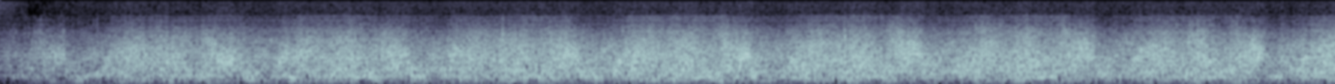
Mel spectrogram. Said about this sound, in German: Und Containerschiffe, die hört man eben aus mehreren Kilometern Entfernung unter Wasser. Das ist so ein lautes Wummern, das man auch beim Tauchen als Mensch gut hören kann.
